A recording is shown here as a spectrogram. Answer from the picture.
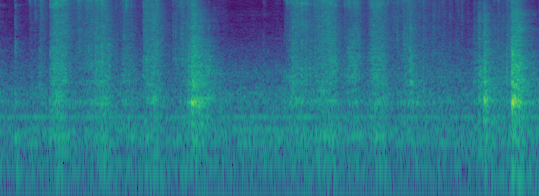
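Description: Repeated rasping strokes of a knife sawing back and forth through crusty country bread, with small crackling crunches of crust, fairly quiet, no talking.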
